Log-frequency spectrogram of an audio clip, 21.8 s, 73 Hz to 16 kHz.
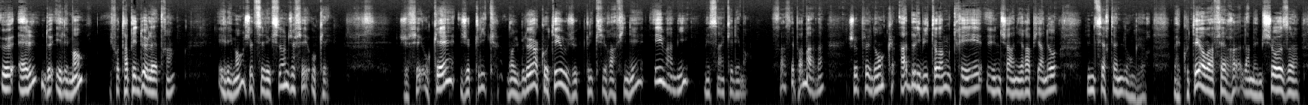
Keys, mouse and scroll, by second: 0.0 typing, 3.6 click, 5.0 click, 7.3 click, 11.2-13.3 right drag, 12.5-13.7 drag, 13.8-15.6 scroll up 1, 15.6-18.0 scroll up 1, 18.0-19.6 drag.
